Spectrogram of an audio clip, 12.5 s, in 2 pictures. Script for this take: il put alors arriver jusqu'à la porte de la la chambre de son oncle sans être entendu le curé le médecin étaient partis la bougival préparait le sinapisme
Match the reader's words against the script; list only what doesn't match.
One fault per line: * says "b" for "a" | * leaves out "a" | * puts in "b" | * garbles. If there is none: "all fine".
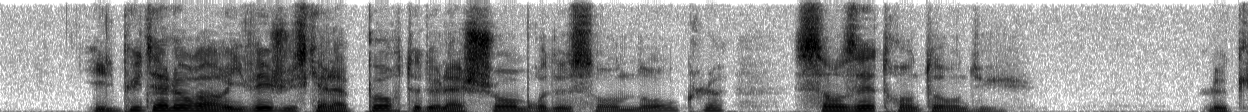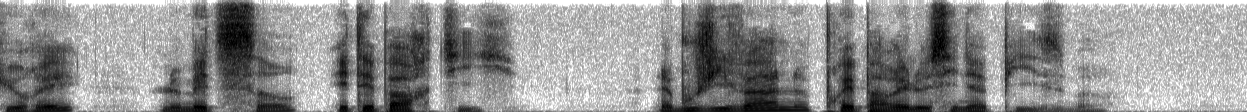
* leaves out "la"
